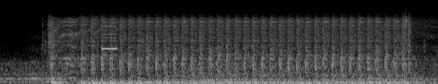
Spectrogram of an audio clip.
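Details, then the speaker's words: Nissan Maxima with a cylinder 5 misfire code, cranked in clear-flood mode to rule out a mechanical fault: even cranking for about three and a half seconds with steady compression pulses and no knocks; normal; ignition coil suspected. "sounds good to me i don't hear anything out of the ordinary so i'm gonna go ahead pull it into the garage"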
